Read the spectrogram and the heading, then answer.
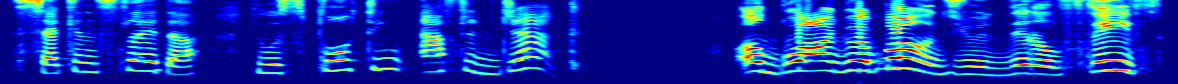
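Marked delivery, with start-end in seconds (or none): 3.7-5.8 loud, booming giant's threat; threatening giant. A narrator's reading. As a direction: bellow a threat at the thief. Giant threatens fleeing thief.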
